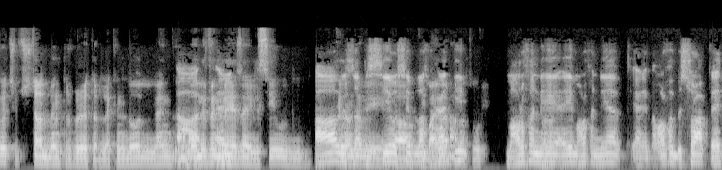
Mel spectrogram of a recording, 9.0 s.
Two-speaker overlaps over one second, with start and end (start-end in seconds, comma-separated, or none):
4.0-5.9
